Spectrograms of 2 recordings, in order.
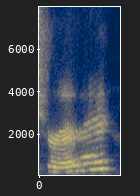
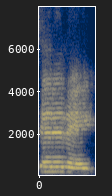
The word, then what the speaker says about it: tereré: okay, please forgive me, I learned how to pronounce this and I don't remember it, Turere. It needs yerba mate. Can I take it to the United States with me? So this is from Paraguay. So the tereré, you can bring it with you.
